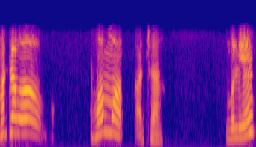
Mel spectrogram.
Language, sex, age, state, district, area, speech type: Hindi, female, 45-60, Bihar, Darbhanga, rural, conversation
